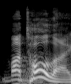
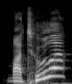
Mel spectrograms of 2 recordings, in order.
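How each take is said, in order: First: Mottola with a long OH in the middle; corrected name. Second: Mottola with OO in the middle, rising; mispronounced name. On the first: Correcting herself to co-host, Mottola said as mah-TOH-lah. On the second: Trying the chairman's name, Mottola mispronounced as mah-TOO-lah. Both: Real, not acted. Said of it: "excuse me".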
